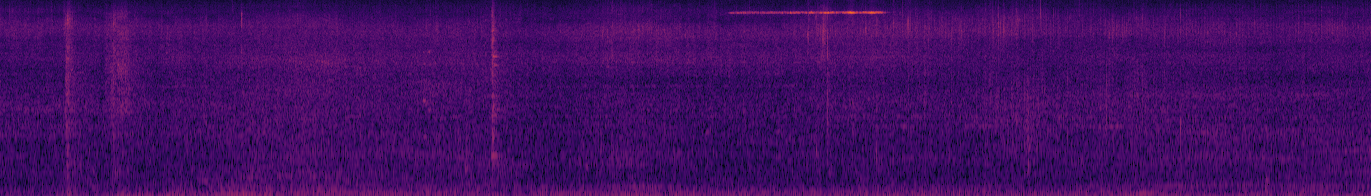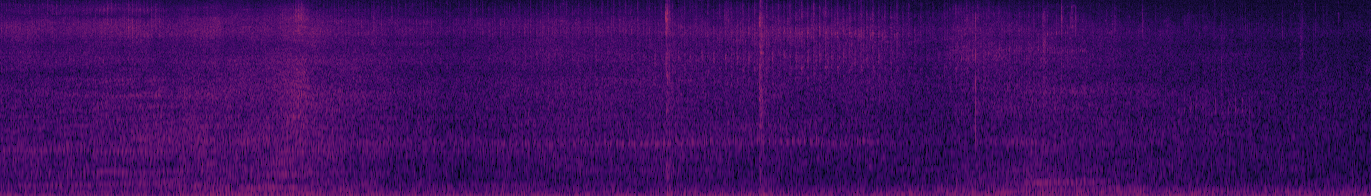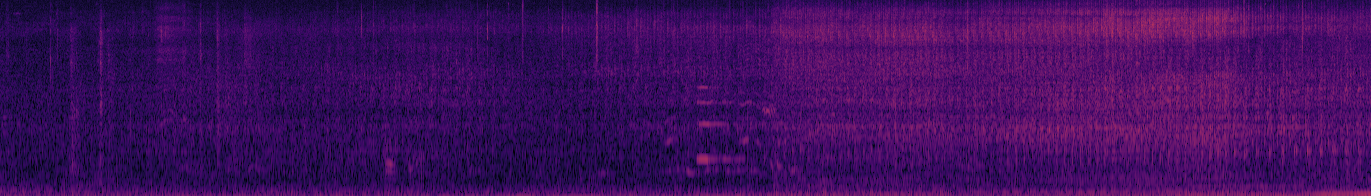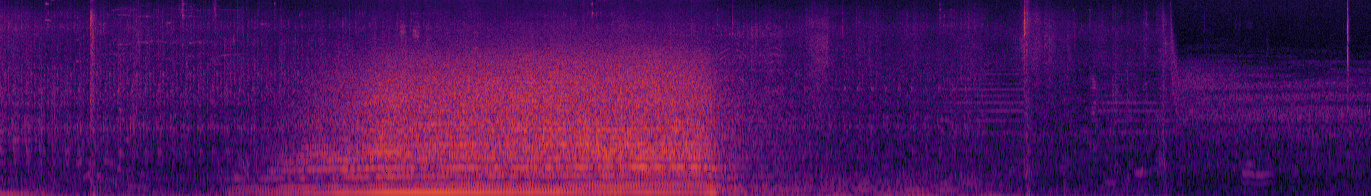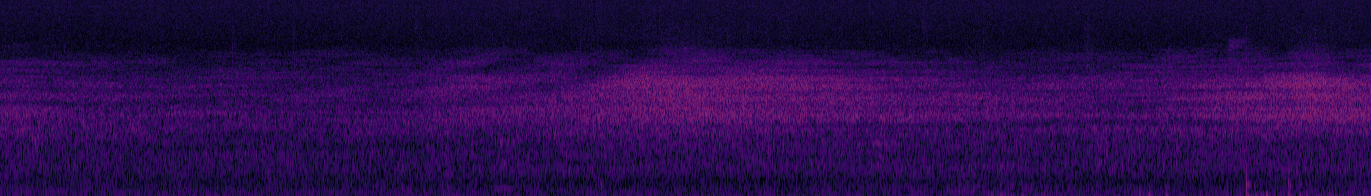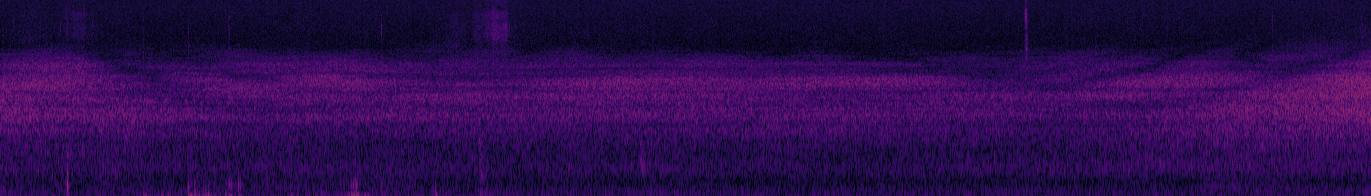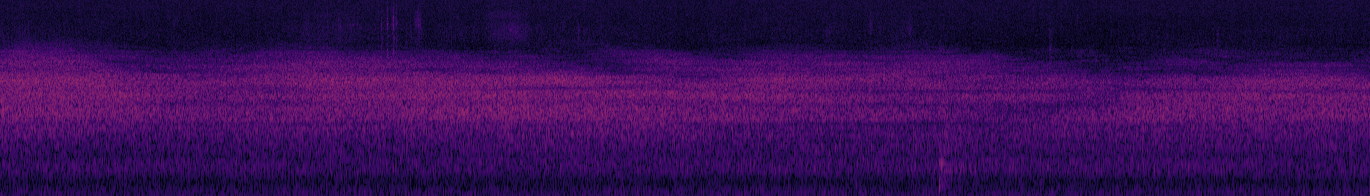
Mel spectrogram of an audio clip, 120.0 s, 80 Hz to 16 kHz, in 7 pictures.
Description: Excerpts of longer Chemainus recordings:
Vehicle engines and Mill horn. Very rich sound. (2'20")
